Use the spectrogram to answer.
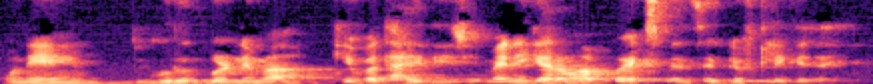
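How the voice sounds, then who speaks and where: A man teaching, giving an earnest, animated motivational talk to his students. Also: on the high side, fast, roomy sound, slight background noise, poor audio.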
